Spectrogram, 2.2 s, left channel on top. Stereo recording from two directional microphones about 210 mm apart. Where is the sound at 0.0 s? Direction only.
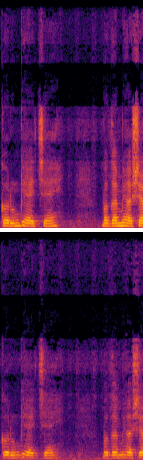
50° left (ahead or behind).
